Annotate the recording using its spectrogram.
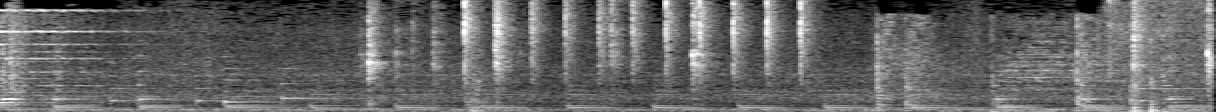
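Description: Background music: a steady pattern of repeated notes, about three a second, with a rising run of notes at the start and light percussive taps from about two seconds in.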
